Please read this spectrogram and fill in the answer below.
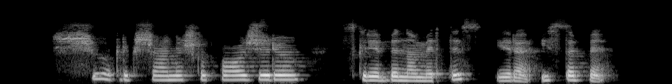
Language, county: Lithuanian, Alytus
